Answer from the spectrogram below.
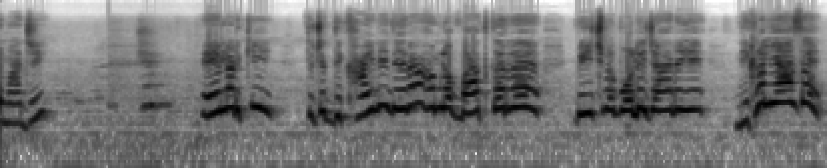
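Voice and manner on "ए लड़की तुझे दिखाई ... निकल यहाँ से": angry yell. Acted. Aunt yells at maid.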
